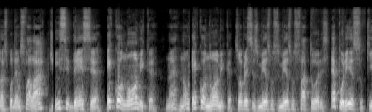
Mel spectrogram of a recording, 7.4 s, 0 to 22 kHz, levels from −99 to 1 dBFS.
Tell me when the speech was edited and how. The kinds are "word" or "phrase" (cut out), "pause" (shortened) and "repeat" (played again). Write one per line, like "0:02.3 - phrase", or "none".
0:01.1 - phrase
0:03.8 - word
0:05.6 - repeat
